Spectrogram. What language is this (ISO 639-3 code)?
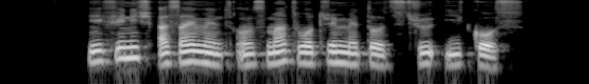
pcm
